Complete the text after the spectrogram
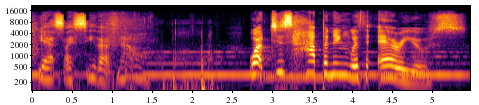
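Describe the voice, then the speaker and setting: Mystical fortune teller and time goddess, female, played by a game master: high, measured, formal, music behind. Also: expressive, exaggerated voice. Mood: grave, stately. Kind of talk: in-character tabletop role-play.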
